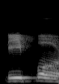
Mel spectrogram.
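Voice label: "lipur", Malay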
